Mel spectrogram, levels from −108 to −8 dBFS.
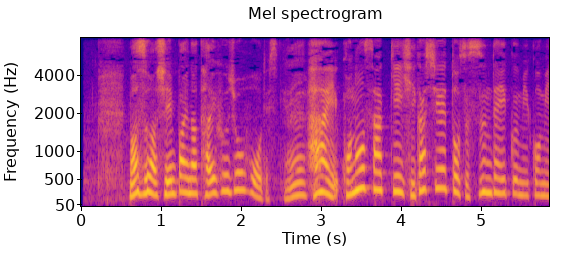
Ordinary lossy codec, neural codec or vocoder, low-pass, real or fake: none; none; none; real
